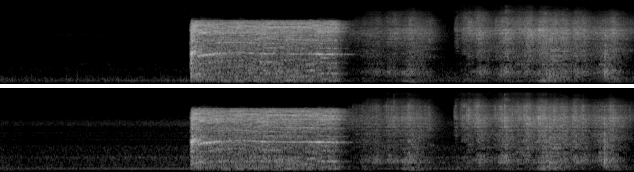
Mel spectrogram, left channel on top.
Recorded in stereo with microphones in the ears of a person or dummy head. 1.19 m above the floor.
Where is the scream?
20° left (ahead or behind), 0.7 m.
